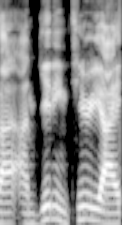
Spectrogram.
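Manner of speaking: ordinary talk, nothing marked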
